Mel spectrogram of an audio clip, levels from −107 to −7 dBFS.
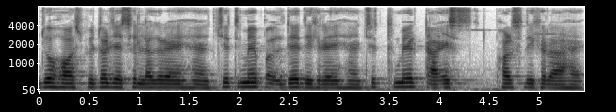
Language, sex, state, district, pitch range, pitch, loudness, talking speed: Hindi, male, Madhya Pradesh, Dhar, 130-145 Hz, 135 Hz, -18 LUFS, 220 wpm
